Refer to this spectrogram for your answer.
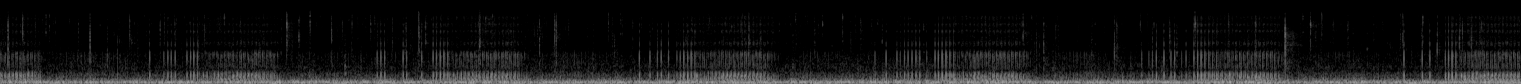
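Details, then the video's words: Domestic cat purring steadily beside a crackling fireplace, set in a cozy autumn ambience: a deep, continuous low rumble that swells in breathing cycles roughly every two and a half seconds, with sharp fire crackles and pops scattered throughout. "Fall asleep to the Purring of a Cat"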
